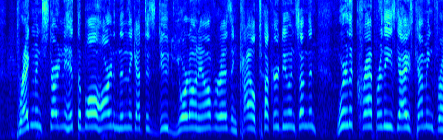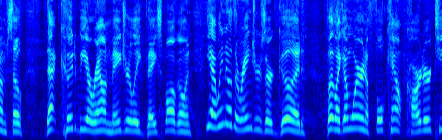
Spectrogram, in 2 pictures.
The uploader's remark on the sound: LIVE from Radio Row in Las Vegas!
